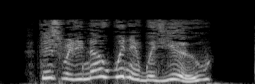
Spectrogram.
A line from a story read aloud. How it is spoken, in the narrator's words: she snapped back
